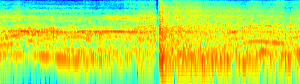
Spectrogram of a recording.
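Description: A single sharp firecracker bang just past the middle, over a large crowd shouting.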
